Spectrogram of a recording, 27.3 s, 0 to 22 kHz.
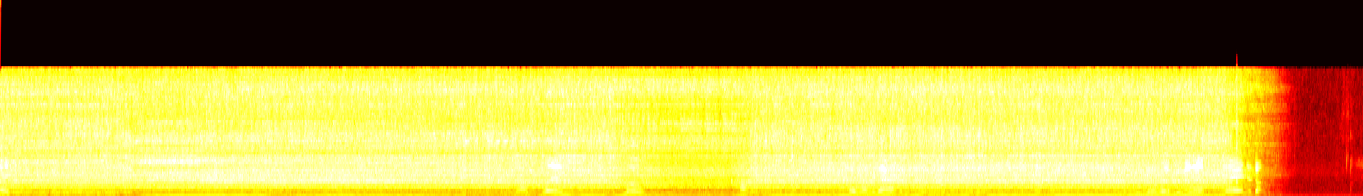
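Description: Oster 10-speed countertop blender motor running on high while puréeing a green smoothie, a steady hum. Its pitch steps up about three seconds in, drops for a couple of seconds about halfway as the speed is changed, climbs back, and winds down with falling pitch near the end.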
